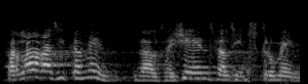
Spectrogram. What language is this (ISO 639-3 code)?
cat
